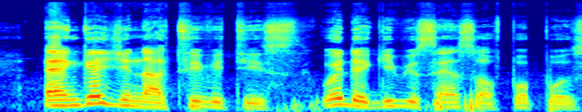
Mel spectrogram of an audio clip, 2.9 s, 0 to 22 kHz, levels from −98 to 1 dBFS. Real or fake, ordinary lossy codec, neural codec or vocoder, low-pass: fake; none; vocoder, 48 kHz, 128 mel bands, Vocos; none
